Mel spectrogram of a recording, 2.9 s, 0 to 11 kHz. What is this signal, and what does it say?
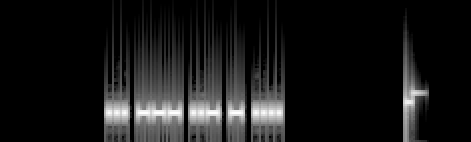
Morse code, heard as a keyed tone, about 53 wpm, 700 Hz. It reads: SOUTH
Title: Sentences from Top 400 Words - New Word Drill - 50wpm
